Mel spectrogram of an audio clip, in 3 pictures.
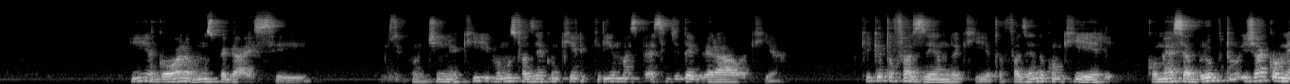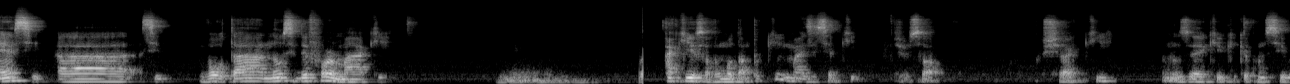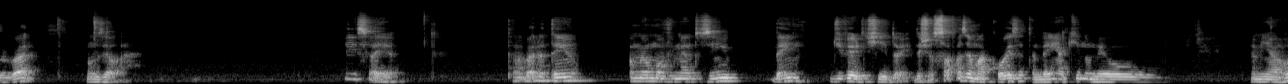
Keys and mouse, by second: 15.2 click, 20.9 click, 22.6-25.7 click, 35.0 click.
